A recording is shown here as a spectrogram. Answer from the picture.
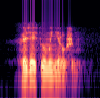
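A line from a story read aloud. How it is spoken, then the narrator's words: Calm. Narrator (Russian): спокойно сказал Гладких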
